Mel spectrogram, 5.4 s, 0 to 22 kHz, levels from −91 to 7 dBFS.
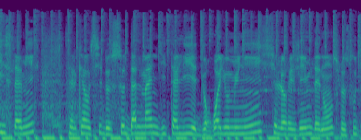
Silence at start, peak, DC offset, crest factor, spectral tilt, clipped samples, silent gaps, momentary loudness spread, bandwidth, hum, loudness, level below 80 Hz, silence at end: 0 s; -12 dBFS; under 0.1%; 12 dB; -5 dB/octave; under 0.1%; none; 4 LU; 17 kHz; none; -25 LUFS; -32 dBFS; 0 s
